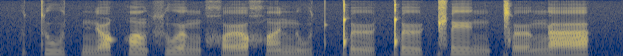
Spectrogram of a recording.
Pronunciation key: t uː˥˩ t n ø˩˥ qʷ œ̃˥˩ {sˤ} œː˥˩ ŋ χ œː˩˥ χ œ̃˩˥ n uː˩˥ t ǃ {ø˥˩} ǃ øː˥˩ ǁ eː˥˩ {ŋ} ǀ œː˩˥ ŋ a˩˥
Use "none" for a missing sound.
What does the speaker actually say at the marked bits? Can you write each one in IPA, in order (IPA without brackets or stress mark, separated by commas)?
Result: sʷ, øː˥˩, ŋ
